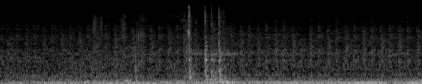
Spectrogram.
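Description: A Ford F-150 with a 4.6 engine and a misfire runs steadily, with a low rumbling idle throughout and a brief clunk and rattle as it drops into drive. No talk.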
